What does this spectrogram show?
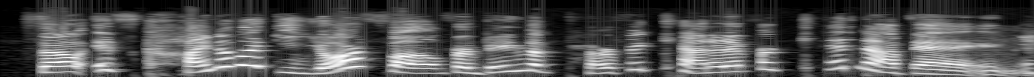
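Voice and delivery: put-on swooping valley girl accent. Rereading a line after another speaker asks for it: Valley Girl voice. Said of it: "a Valley Girl voice".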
